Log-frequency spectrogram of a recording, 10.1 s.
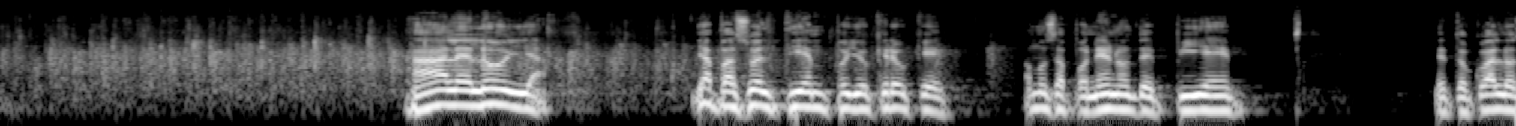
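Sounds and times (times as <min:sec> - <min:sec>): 
audience applauding: 0:00.0 - 0:06.8
speech: 0:02.7 - 0:03.7, 0:04.6 - 0:08.4, 0:09.6 - 0:10.0.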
